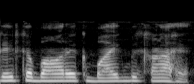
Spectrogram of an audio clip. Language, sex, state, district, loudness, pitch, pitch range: Hindi, male, Assam, Hailakandi, -16 LUFS, 165 Hz, 155-170 Hz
